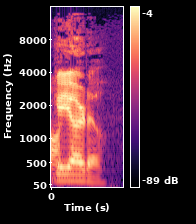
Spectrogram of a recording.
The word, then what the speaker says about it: Gallardo: I'm pronouncing his name. – Yeah, Giovanni Gallardo. – Yeah, Gallardo, thank you.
